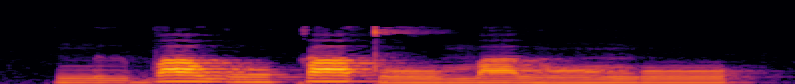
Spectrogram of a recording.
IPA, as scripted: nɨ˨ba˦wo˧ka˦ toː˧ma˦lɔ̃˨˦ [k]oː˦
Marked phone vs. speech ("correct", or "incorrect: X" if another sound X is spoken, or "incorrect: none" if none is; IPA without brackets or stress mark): incorrect: ŋ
